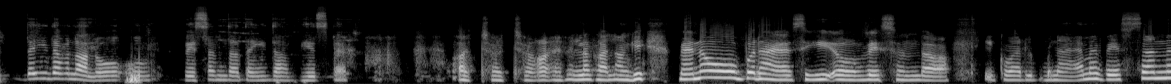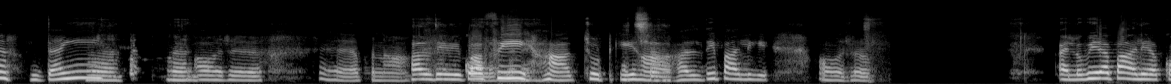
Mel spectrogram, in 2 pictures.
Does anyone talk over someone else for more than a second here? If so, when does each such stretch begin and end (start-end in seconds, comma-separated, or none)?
none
